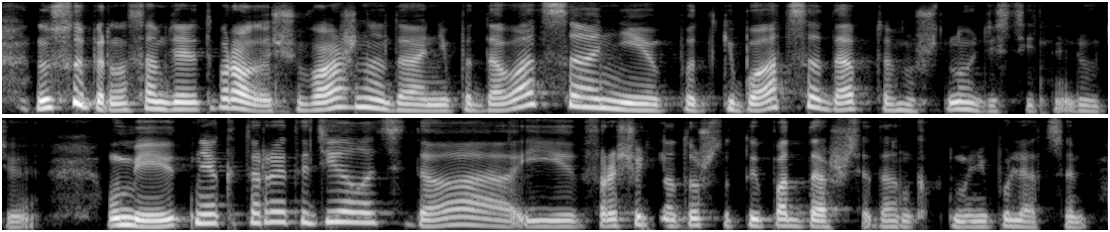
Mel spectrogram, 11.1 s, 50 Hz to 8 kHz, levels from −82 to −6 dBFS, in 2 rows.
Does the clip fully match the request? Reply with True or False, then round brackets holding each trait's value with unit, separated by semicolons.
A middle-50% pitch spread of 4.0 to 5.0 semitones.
False (5.5 semitones)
